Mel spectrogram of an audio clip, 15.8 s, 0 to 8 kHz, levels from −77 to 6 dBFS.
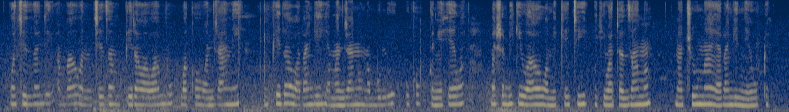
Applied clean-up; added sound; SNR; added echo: none; Thunder / Rain; 14 dB; none.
